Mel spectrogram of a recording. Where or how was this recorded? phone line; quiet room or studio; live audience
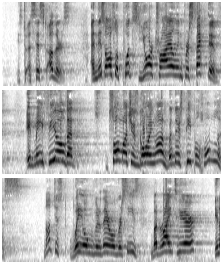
live audience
